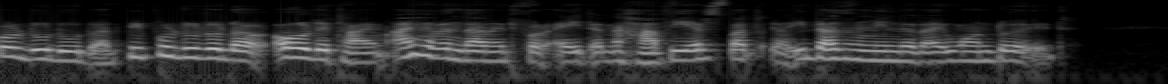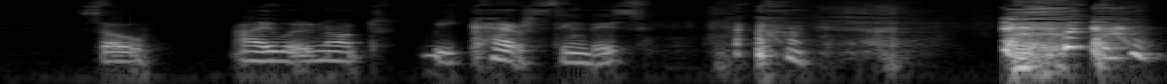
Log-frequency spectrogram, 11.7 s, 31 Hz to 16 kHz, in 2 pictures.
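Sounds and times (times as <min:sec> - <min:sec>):
speech: 0:00.0 - 0:05.4, 0:06.2 - 0:11.6
rough hacking coughs: 0:09.5 - 0:11.6.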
